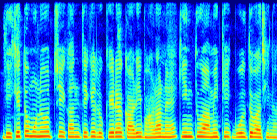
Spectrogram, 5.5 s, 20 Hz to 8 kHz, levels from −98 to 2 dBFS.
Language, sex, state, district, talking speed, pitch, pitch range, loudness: Bengali, male, West Bengal, Jalpaiguri, 175 wpm, 230 Hz, 215-240 Hz, -20 LUFS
